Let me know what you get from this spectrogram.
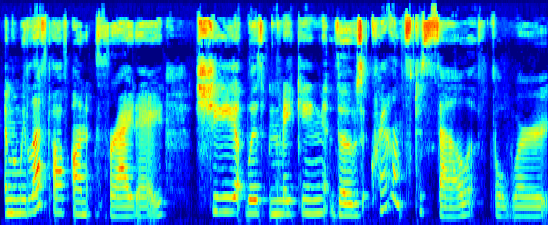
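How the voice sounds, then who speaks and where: A woman reading a children's book aloud in an expressive storytime style. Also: medium pitch. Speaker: storytime reader.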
